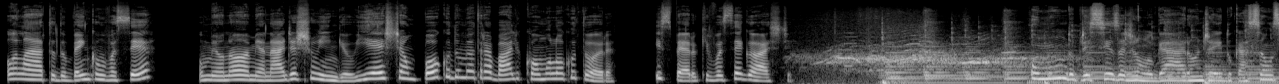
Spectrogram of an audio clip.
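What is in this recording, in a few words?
Brazilian Portuguese, female, various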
